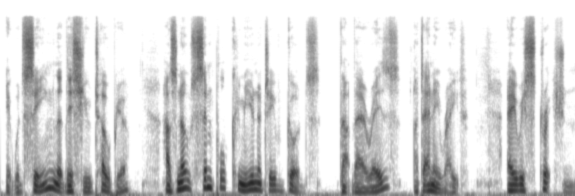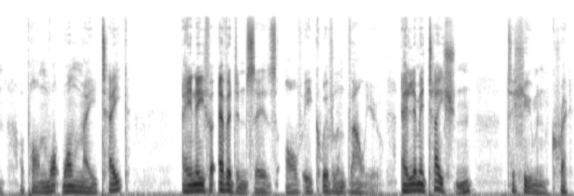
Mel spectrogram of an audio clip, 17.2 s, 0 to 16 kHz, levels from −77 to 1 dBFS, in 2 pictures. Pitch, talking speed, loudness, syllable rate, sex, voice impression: 95 Hz, 130 wpm, -20 LUFS, 4.5 syllables/s, male, masculine, very adult-like, slightly thick, slightly intellectual, slightly wild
